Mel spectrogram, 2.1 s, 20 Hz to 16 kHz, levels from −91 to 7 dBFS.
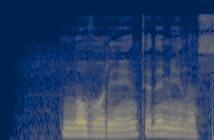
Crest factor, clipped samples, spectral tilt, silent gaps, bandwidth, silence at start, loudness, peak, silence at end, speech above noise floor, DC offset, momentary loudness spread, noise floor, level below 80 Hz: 18 dB; under 0.1%; -7 dB/octave; none; 11.5 kHz; 0.6 s; -32 LUFS; -14 dBFS; 0 s; 35 dB; under 0.1%; 7 LU; -65 dBFS; -70 dBFS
